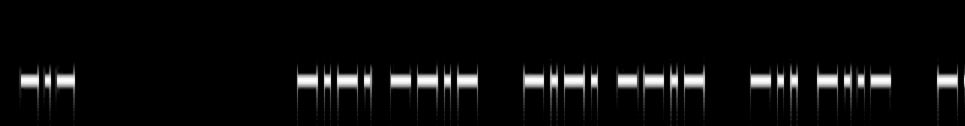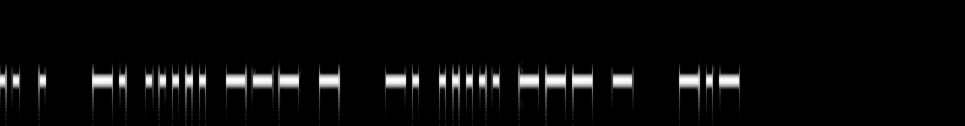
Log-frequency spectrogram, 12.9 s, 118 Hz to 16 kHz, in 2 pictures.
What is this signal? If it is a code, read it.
Morse code, heard as a keyed tone, about 29 wpm, 700 Hz. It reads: K CQ CQ DX DE N5OT N5OT K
